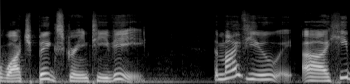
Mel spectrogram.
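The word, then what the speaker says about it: MyVu: Well, today he stopped by my house to show off his latest gadget, the MyView.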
